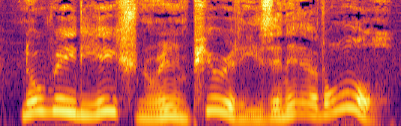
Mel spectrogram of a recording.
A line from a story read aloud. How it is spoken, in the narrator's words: Ven exclaimed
